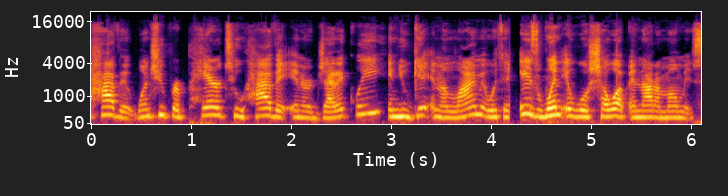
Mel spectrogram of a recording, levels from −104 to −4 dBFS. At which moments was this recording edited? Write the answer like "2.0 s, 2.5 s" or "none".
3.0 s, 4.2 s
